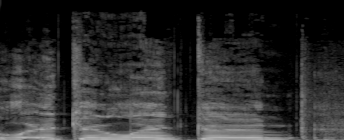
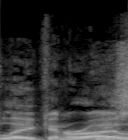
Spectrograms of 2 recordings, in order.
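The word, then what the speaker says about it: Laken Riley: Biden yeah ends up saying her her name wrong he ends up saying lak Lincoln instead of lak Riley said Lincoln Lincoln no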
